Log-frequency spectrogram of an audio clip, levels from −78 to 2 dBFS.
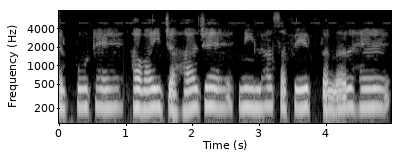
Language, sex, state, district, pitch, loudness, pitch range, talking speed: Hindi, female, Bihar, Kishanganj, 205 Hz, -18 LUFS, 205-210 Hz, 110 wpm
